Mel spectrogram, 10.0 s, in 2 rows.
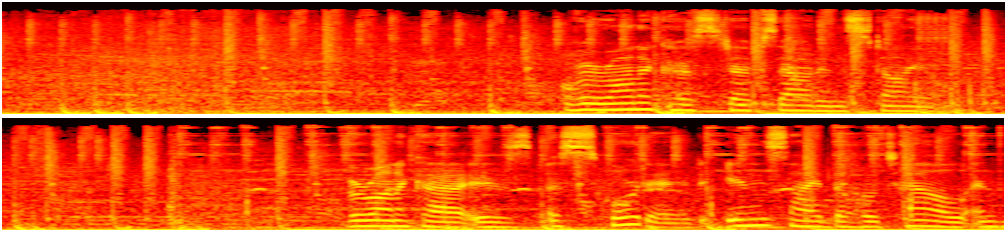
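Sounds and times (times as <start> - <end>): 
car driving, low engine rumble as a radio drama sound effect: 0.0 - 9.6
speech: 2.8 - 5.0, 6.8 - 10.0.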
